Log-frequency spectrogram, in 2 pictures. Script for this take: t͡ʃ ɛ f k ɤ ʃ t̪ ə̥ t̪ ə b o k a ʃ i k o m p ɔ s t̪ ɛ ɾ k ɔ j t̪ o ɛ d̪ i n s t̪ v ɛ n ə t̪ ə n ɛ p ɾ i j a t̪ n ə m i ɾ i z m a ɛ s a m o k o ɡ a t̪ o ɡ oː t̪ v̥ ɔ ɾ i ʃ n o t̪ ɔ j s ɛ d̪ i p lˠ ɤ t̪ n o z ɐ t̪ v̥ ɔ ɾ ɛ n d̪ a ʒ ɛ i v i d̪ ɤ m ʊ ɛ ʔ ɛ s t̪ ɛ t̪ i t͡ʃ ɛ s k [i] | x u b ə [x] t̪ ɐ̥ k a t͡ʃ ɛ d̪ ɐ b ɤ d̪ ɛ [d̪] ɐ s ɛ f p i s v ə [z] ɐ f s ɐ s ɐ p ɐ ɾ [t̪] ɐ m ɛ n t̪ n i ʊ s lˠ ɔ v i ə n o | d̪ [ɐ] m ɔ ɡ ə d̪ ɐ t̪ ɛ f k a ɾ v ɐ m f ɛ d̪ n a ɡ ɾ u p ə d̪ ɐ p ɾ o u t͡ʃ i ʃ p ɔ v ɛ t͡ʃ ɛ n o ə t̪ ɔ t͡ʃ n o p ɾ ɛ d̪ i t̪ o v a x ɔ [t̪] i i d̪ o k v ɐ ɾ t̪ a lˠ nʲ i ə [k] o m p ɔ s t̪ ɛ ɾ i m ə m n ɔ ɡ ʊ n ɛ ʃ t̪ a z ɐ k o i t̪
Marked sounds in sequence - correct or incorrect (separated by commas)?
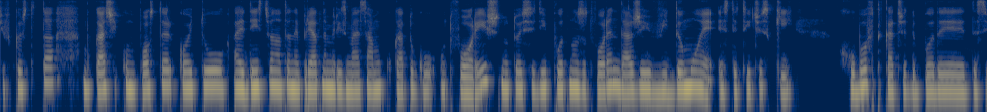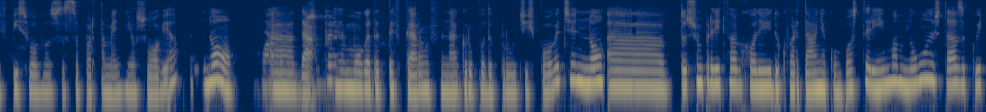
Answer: correct, incorrect, correct, incorrect, correct, incorrect, incorrect, correct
